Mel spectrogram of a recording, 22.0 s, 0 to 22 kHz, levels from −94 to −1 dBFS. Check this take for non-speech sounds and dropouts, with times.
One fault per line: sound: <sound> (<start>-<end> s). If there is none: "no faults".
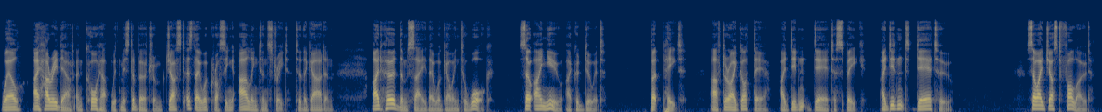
no faults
